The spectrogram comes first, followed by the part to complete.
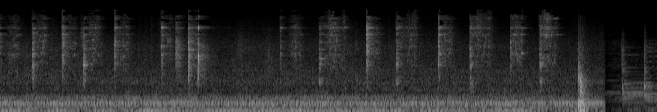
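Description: Kitchen knives and tools clinking and clattering on a tray as they are handled, about two to three irregular clicks a second over a steady low hum. A louder knock comes near the end, then the sound cuts off abruptly into music.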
